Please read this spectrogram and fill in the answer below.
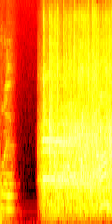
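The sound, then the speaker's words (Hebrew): Audience applause welcoming a DJ onto a stage: a short voice and a brief silence, then a dense, steady clatter of clapping that holds at full level, with voices over it. “עכשיו אני יכולה להתחיל לדבר, יש מחיאות כפיים, ככה אני רגילה.”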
